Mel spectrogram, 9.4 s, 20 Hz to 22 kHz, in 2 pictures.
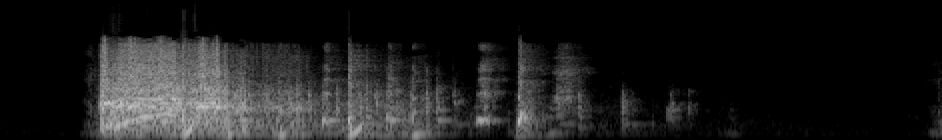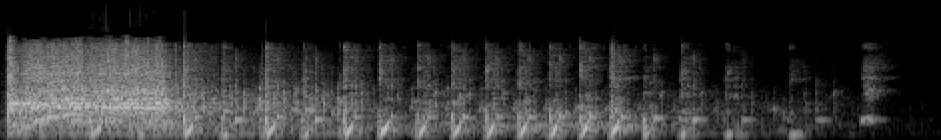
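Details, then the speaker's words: Free stationary Kohler K301 with a race muffler, first start on brake cleaner sprayed into the intake, throttle wide open on the governor: it catches and runs in two short bursts, then slows in spaced, fading firing pulses. "so there now I'm just going to spray a little bit of brake clean in here and the switch on and she's going to be noisy she's got a got a race muffler on"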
